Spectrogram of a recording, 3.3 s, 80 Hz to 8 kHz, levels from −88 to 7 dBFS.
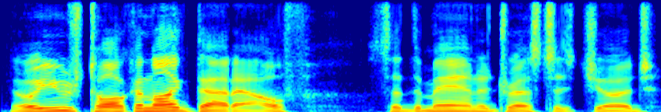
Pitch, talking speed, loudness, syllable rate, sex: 150 Hz, 220 wpm, -17 LUFS, 6.1 syllables/s, male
